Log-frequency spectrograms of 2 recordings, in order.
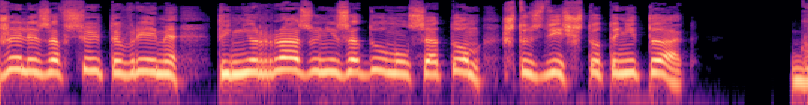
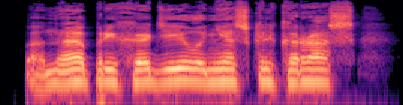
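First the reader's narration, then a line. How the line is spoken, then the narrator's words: Hoarse old man. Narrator (Russian): прохрипел старик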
